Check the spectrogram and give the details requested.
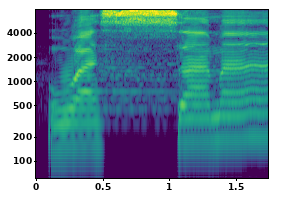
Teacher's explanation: Kemudian huruf ma dipanjangkan 5 harokat karena di atasnya terdapat tanda garis panjang 5 harokat ya.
